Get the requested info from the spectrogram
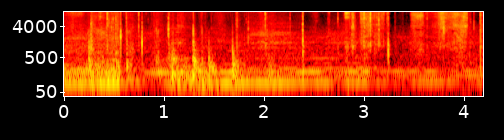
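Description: A person sliding down a plastic playground slide: rubbing and scraping of body and clothes against the slide, with a run of knocks and clicks and some short squeaks in the first couple of seconds.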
